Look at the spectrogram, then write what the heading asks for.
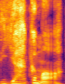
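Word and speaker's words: Yakima: Someone should have been like, "It's it's Yakama.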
